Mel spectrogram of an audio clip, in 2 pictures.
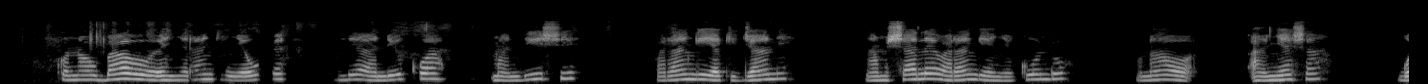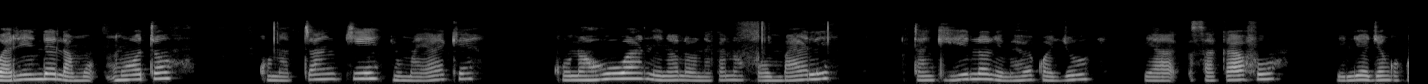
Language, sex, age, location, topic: Swahili, female, 18-24, Nakuru, education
